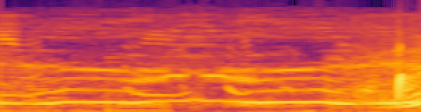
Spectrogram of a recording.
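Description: A cat's long, drawn-out meow, one wailing cry held at a nearly steady pitch with slight wavers.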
